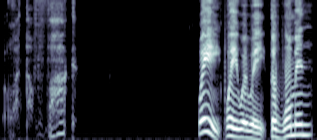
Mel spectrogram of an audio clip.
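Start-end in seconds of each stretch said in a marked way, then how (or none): 0.1-1.2 very soft, whispered disbelief; stunned whisper. Real, not acted. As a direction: whisper it in shock. Stunned aside at tarantula eating.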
